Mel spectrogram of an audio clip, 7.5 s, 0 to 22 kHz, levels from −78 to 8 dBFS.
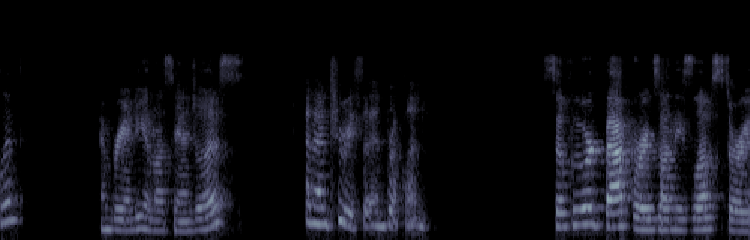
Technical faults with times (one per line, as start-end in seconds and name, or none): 0.00-7.50 Opus voice compression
